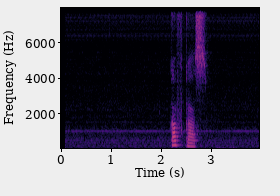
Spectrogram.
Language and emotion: Russian, neutral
